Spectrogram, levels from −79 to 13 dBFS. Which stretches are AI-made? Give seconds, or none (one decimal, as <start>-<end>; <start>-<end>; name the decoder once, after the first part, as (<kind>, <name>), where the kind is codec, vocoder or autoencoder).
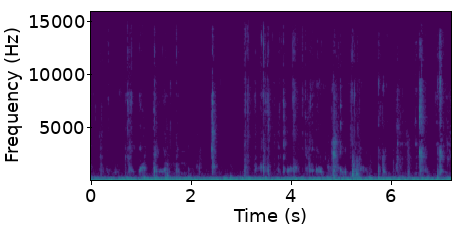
none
